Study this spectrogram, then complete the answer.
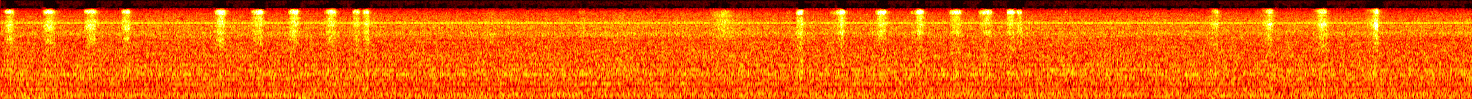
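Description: A charcoal pencil makes short drawing marks on paper while horses are sketched, faint rhythmic scratchy strokes in quick bursts over a steady background hiss, with no talking.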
